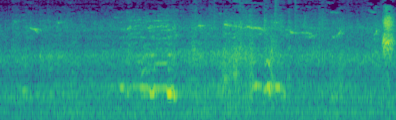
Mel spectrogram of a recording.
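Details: Siberian Husky during mating, giving soft, thin whimpering whines that rise and fall, one near the two-second mark and another around three and a half seconds, over a low steady hiss, with a sharp click at the end.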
